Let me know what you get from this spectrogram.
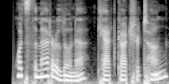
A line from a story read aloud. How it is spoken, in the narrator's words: the woman giggled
